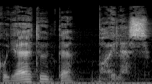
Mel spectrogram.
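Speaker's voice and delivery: ordinary delivery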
